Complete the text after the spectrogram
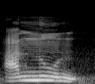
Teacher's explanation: আলিফ লাম লেগে গেল কিন্তু লামের কোনো উচ্চারণ হলো না। আন্নুন, নুনের উচ্চারণ হচ্ছে আন্নুন। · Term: আশ-শামসিয়া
